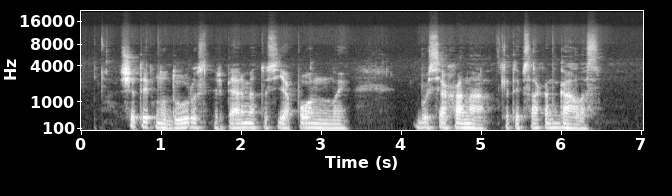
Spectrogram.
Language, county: Lithuanian, Panevėžys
